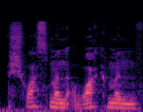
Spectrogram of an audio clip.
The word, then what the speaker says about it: Shoemaker-Levy: And you can hear more about Comet Shoemaker-Levy 3 in...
